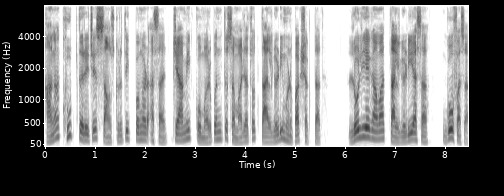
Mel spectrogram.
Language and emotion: Goan Konkani, neutral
